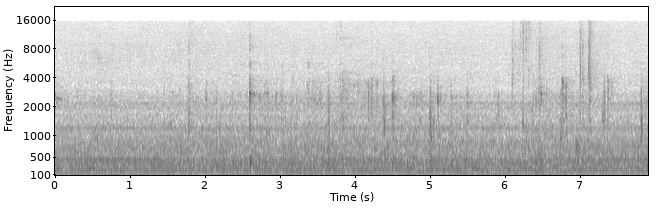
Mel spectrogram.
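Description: A person chewing a mouthful of soft beef burrito, with small wet mouth clicks scattered through, a sharper one about two and a half seconds in and a cluster near the end, over a faint steady hum.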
